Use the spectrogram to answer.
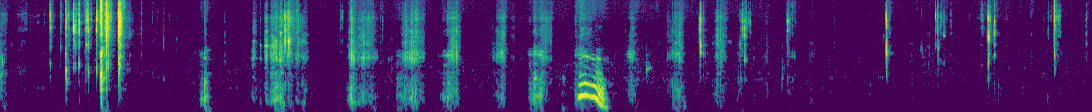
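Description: Biting and chewing a light, dry, not-cold Neapolitan ice cream sandwich snack: many crisp crunches in uneven bursts with sharp clicks, loudest in a cluster midway, then tapering to sparse crunches.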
